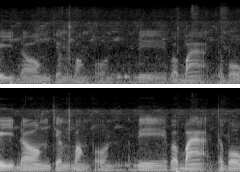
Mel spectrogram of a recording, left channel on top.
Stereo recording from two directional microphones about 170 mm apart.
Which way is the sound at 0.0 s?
45° right (ahead or behind).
